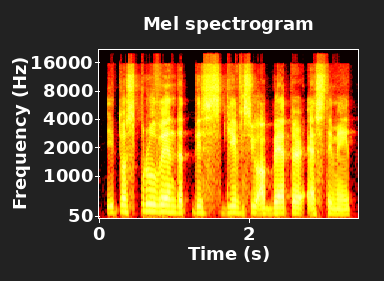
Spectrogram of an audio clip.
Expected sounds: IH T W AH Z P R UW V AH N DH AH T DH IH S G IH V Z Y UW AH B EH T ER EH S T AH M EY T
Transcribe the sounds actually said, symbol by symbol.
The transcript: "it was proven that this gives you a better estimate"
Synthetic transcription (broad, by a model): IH T W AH S P R UW V AH N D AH T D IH S G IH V S Y UW AH B EH T ER EH S T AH M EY T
